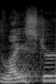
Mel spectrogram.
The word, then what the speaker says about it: Leicester: especially like popular local brewery and uh light leicester is that how you pronounce that i think that it is yeah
